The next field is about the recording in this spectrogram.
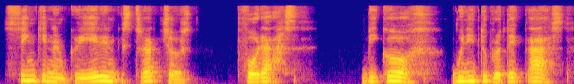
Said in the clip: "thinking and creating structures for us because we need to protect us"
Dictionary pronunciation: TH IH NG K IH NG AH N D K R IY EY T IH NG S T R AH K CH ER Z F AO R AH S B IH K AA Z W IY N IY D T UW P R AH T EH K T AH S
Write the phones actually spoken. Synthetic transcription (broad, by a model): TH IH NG K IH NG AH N K R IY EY T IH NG S T R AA K CH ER S F AO R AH S B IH K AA S W IY N IY D T UW P R AH T EH K T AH S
